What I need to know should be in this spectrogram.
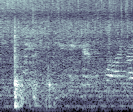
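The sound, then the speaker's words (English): Butter sizzles as bell peppers and onions are sautéed in a pressure cooker: a steady, bright hiss with a brief clatter near the start and no talk. “So I'm gonna put this much butter in here, and I'm gonna saute the bell peppers and onions just a little bit, but not a whole lot, until they're translucent.”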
